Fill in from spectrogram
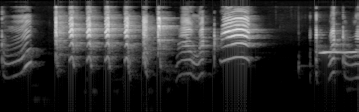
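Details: An Indian green rose-ringed parakeet (Psittacula krameri) talks in a shrill, squeaky voice: about nine quick clipped syllables, then a long rising-and-falling whistled word and a final flat squeal.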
